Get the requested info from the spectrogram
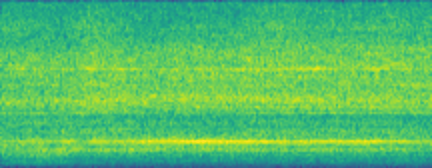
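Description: Revlon One Step dryer brush running on its low setting: steady fan and air noise with a thin high whine held through it.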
